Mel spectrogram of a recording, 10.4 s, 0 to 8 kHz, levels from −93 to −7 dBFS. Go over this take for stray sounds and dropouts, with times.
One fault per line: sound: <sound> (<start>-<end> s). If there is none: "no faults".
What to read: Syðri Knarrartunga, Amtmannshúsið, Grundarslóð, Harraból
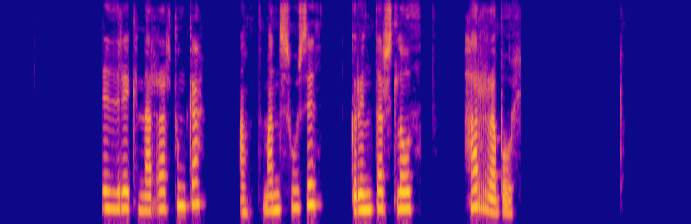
no faults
